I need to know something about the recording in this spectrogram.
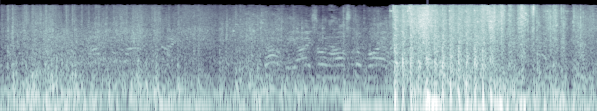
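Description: A gun fires rapid shots close by.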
